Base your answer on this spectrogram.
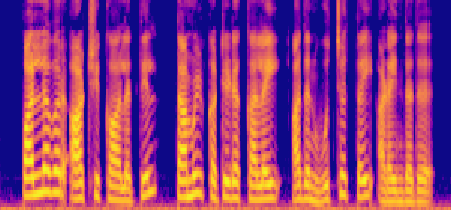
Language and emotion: Tamil, neutral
